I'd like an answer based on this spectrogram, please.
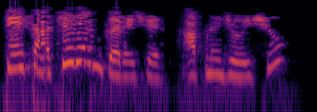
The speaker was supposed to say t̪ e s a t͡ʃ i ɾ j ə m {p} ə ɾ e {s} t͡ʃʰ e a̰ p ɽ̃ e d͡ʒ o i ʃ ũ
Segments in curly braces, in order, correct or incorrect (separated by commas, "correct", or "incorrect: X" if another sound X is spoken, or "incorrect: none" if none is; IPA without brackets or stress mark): incorrect: k, incorrect: none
